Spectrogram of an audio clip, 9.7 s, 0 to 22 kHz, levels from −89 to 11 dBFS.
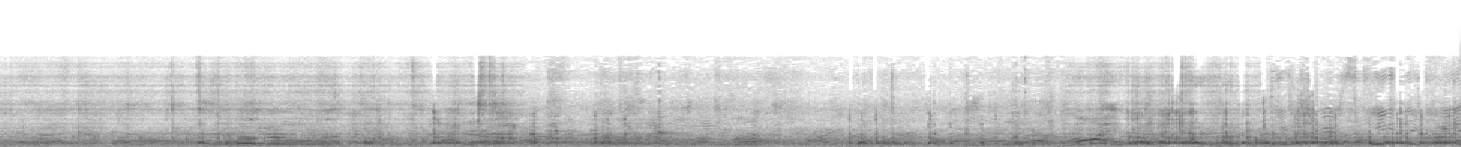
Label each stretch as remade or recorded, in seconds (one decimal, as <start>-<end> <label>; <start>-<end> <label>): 0.0-3.5 remade; 3.5-7.1 recorded; 7.1-8.4 remade; 8.4-9.7 recorded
